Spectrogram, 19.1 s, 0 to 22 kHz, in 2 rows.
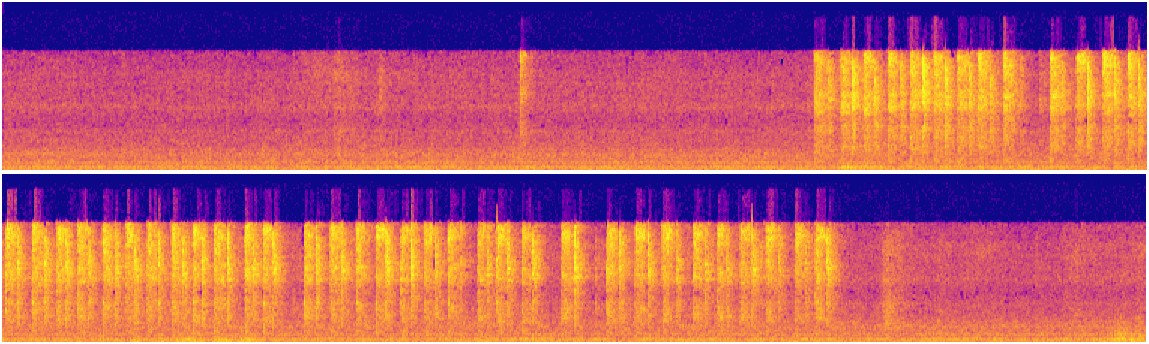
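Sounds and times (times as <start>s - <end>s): steady low hum: 0.0s - 19.0s
rapid mechanical clicking: 6.8s - 16.6s.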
